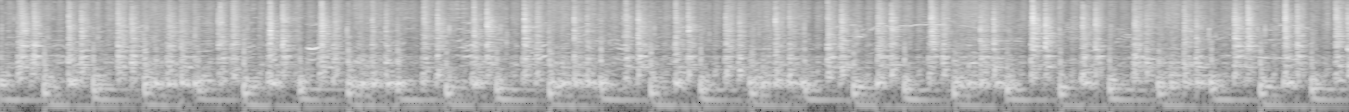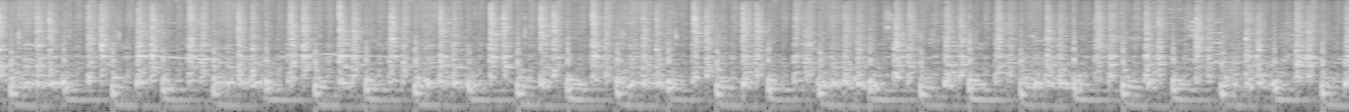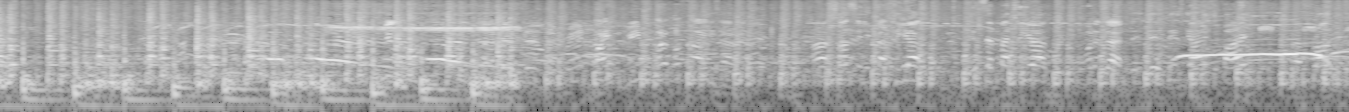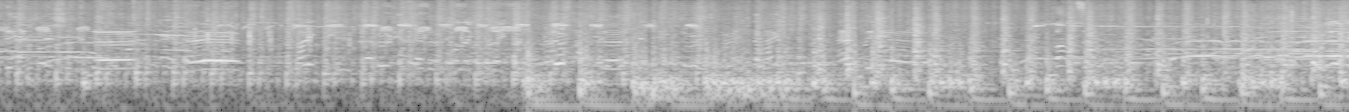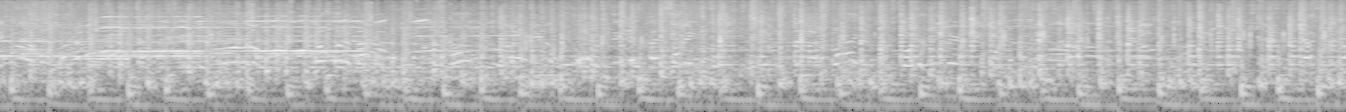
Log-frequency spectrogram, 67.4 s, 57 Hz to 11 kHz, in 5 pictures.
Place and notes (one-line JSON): {"title": "Montreal: Parc & Mont Royal (Parc Jeanne Mance) - Parc & Mont Royal (Parc Jeanne Mance)", "date": "2009-05-24 15:00:00", "description": "equipment used: Marantz\nQuebec independence march next to Parc Jeanne Mance, caught me by surprise when recording sounds at the park", "latitude": "45.53", "longitude": "-73.60", "altitude": "79", "timezone": "America/Montreal"}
